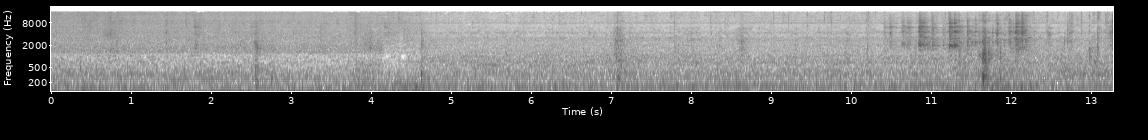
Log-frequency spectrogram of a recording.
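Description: Rain patters steadily on wet pavement outdoors.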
